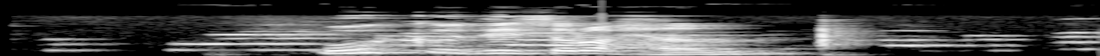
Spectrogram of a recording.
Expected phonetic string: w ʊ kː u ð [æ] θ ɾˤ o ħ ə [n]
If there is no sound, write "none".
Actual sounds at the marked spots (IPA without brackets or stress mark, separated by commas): i, m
